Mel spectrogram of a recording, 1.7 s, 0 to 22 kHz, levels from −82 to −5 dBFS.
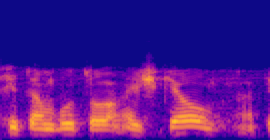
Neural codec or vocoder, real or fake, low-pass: codec, 44.1 kHz, 7.8 kbps, Pupu-Codec; fake; 14.4 kHz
